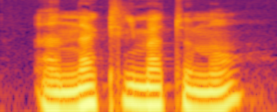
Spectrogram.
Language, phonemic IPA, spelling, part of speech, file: French, /a.kli.mat.mɑ̃/, acclimatement, noun, Fr-acclimatement.ogg
- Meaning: acclimatization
